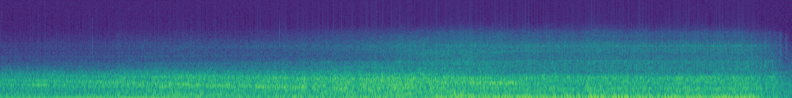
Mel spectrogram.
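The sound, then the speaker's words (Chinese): A train rolls into a station with a loud, continuous low rumble and mechanical drone that shifts slightly partway through, then fades at the very end. No one speaks. “火车就到站噶啦，快啲啊！”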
